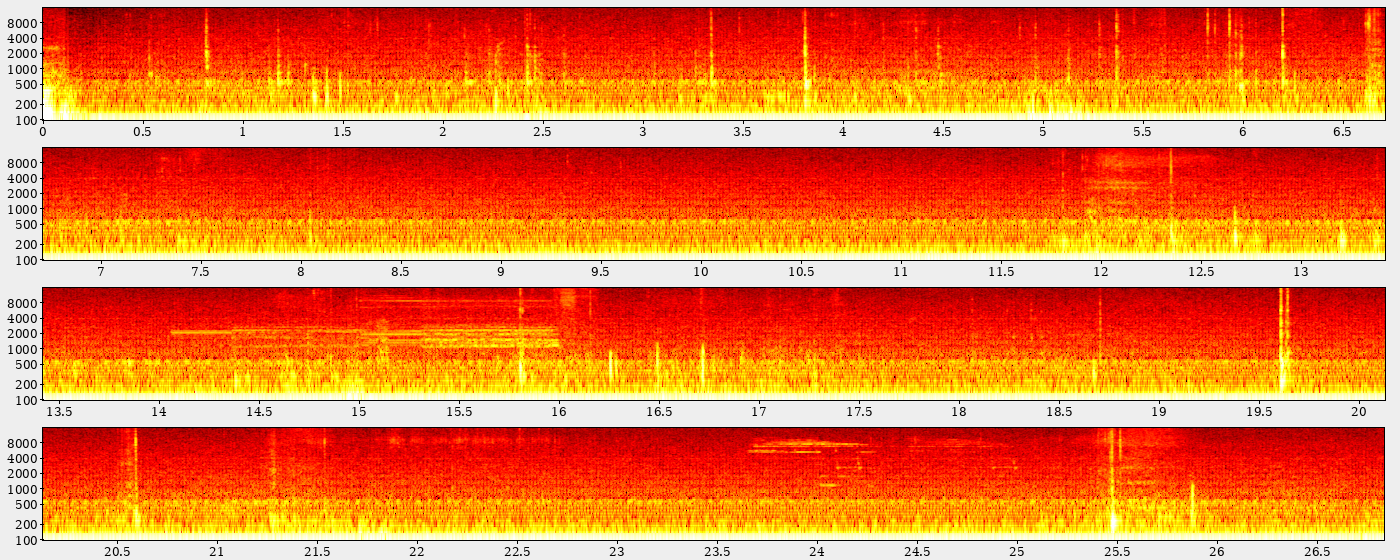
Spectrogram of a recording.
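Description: A steady low rumble runs throughout, with a faint hum over it. Scattered small clicks and handling noises come from working on the balloon payload's camera batteries and terminals. Short electronic beep sequences sound about fifteen seconds in and again near the end.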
